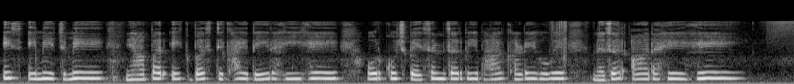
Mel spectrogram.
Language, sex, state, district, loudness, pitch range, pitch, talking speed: Hindi, female, Rajasthan, Jaipur, -15 LUFS, 250-270 Hz, 260 Hz, 165 wpm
